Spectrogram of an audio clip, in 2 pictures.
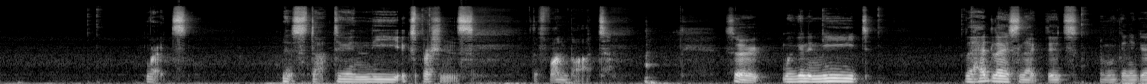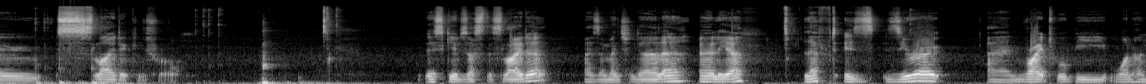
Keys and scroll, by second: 11.5-12.8 typing.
